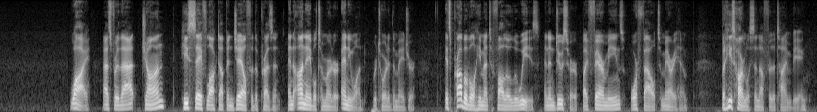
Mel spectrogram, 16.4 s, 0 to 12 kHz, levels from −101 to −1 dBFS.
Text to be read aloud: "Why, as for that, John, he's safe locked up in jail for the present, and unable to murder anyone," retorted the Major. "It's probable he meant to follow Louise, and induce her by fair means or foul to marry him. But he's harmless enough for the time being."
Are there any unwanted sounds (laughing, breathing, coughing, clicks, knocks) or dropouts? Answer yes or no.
no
